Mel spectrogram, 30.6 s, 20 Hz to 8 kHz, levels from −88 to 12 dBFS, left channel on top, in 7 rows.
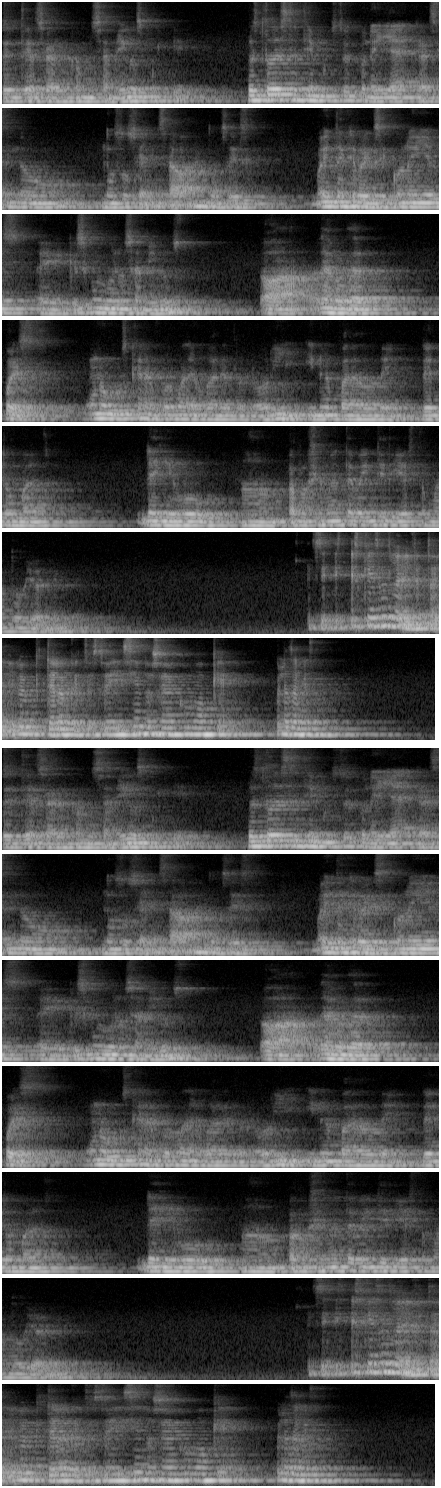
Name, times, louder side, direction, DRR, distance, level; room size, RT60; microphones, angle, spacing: voice 1, 0.0-1.9 2.5-5.1 5.4-6.8 7.5-10.6 11.3-12.4 13.1-13.4 13.9-17.9 18.8-19.6 19.9-22.5, left 1 dB, 40° left, 2 dB, 1.0 m, -20 dB
voice 2, 24.9-28.5 29.0-29.3, left 1 dB, 65° left, 1 dB, 1.1 m, -18 dB
7.0 x 4.2 x 4.8 m, 1.4 s
head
